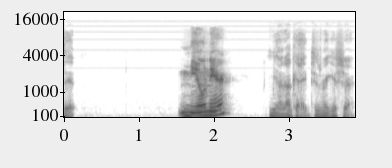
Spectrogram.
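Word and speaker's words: Mjölnir: for um thor's hammer let me hear you pronounce it mjolnir yeah okay just making sure now i got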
